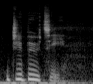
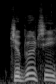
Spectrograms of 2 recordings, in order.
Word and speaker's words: Djibouti: Djibouti And why would that be? has a silent D at the beginning of it.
